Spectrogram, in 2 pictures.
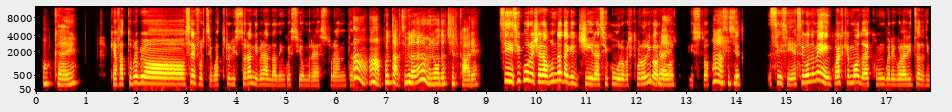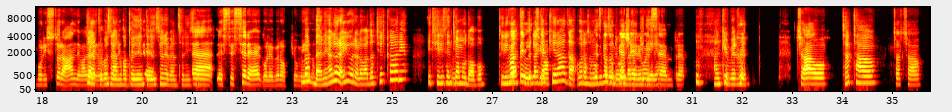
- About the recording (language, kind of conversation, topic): Italian, unstructured, Come scegli cosa mangiare durante la settimana?
- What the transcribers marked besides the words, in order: tapping; drawn out: "propio"; "proprio" said as "propio"; in English: "home restaurant"; "Okay" said as "ucrei"; other background noise; snort; chuckle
